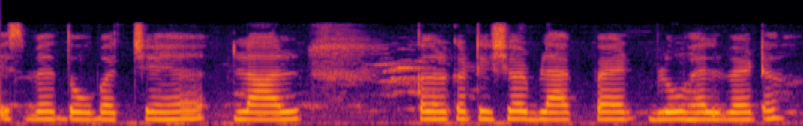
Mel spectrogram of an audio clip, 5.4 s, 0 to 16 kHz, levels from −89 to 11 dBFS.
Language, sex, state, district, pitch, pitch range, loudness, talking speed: Hindi, female, Uttar Pradesh, Lucknow, 215 Hz, 210-220 Hz, -13 LUFS, 145 wpm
